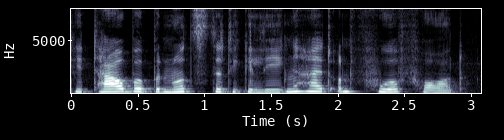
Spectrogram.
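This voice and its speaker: A woman narrating a storybook aloud in an unhurried, expressive reading. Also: a little high. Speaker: audiobook narrator.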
